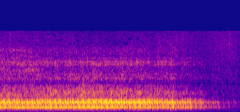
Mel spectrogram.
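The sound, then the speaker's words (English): A car engine hums steadily at mid pitch as the car drives toward the George Washington toll bridge across the Hudson River, then fades away at the end. “The two criminals and their victim, Mr. Julius Siegel, drove toward the George Washington Toll Bridge, across the Hudson River in Siegel's car”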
